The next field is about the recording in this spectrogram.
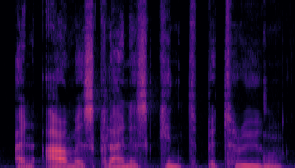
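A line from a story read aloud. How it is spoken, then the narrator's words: Incredulous murmur. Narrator (German): murmelte er, als könne er es nicht glauben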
